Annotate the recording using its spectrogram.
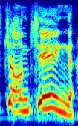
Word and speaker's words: Chongqing: Y'all, I promise you the name is Chongqing. I promise you it is spelled this way. C-H-O, this is in pinyin, by the way. C-H-O-N-G-Q-I-N-G. Chongqing.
